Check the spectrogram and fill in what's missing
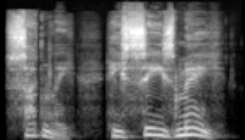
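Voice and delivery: plain reading voice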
